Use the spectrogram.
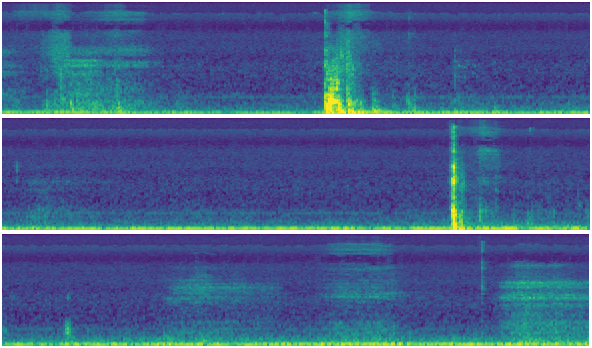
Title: Hiccups in the car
